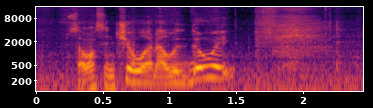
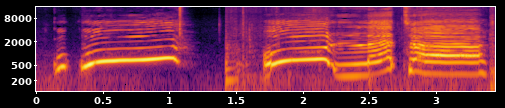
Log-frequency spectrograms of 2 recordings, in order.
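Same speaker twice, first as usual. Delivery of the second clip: loud, much higher whoops; excited whooping; 10 dB louder, much slower than usual. Real, not acted. Opening his Australia package on camera, whooping loudly. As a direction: whoop with delight as the box opens.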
